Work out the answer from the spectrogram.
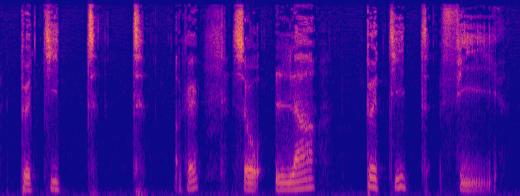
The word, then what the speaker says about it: petite: So I insist because here it's t, okay? So really you need to make the difference between the masculine form petit and then the feminine form petite, okay?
